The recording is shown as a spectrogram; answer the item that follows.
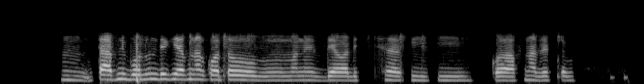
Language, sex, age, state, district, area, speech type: Bengali, female, 45-60, West Bengal, Purba Bardhaman, rural, conversation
